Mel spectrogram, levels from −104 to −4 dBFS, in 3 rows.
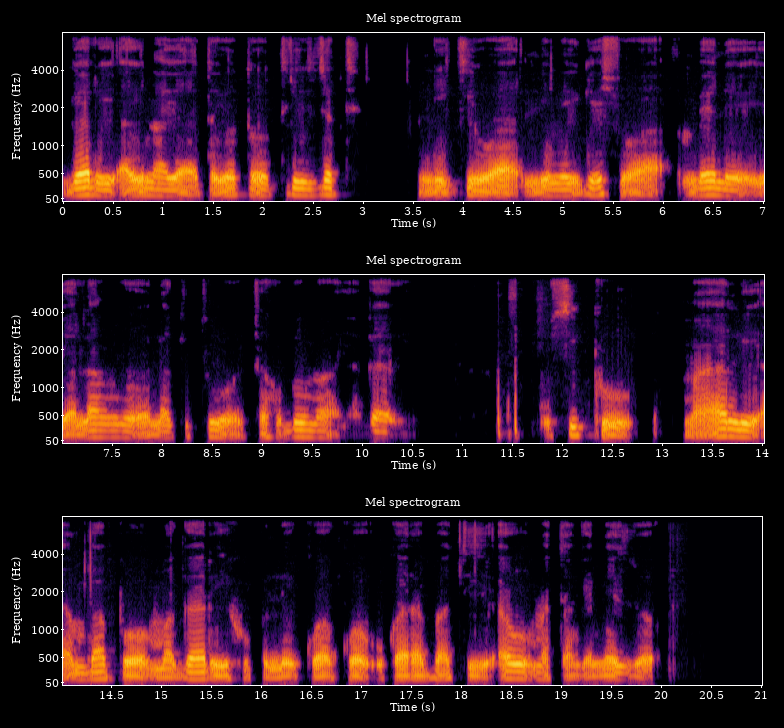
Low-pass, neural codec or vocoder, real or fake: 7.2 kHz; none; real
